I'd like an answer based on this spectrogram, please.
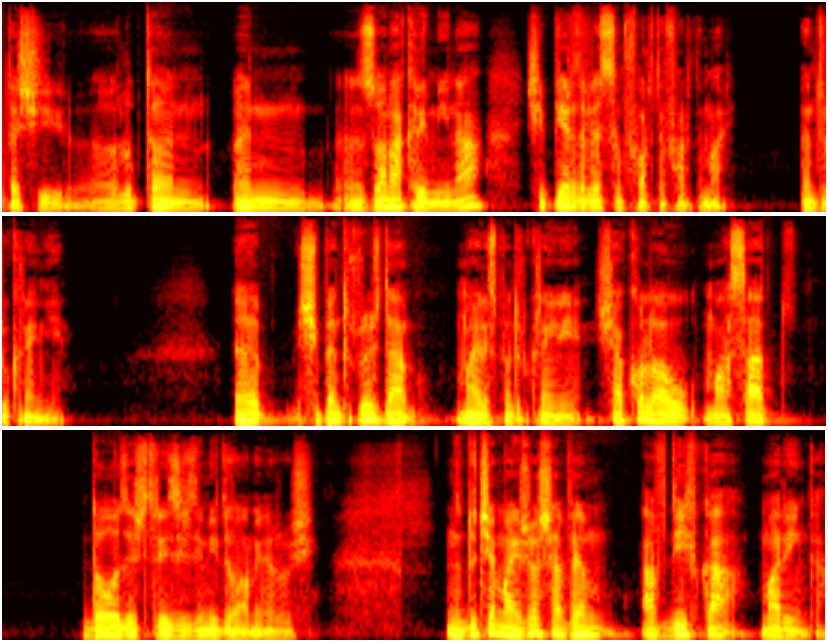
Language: Romanian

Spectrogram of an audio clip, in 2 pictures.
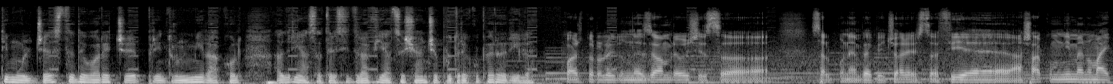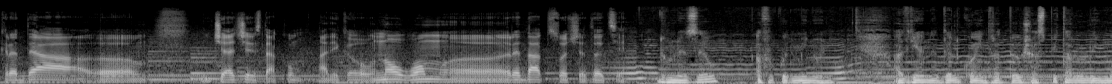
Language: Romanian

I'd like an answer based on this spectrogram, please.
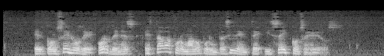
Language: Spanish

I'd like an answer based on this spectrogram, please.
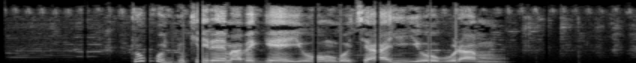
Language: Ganda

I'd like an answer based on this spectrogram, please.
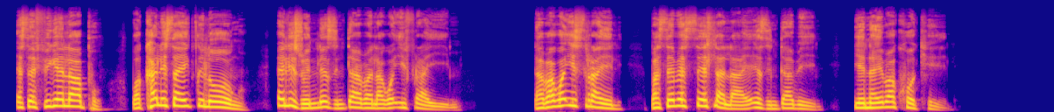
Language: North Ndebele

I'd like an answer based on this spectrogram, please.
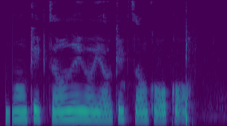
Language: Cantonese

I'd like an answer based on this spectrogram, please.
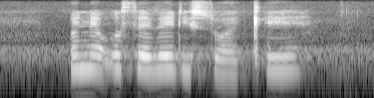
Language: Southern Sotho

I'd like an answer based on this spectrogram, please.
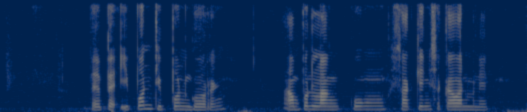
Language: Javanese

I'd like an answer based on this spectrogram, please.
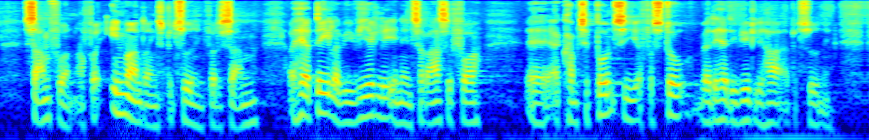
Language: Danish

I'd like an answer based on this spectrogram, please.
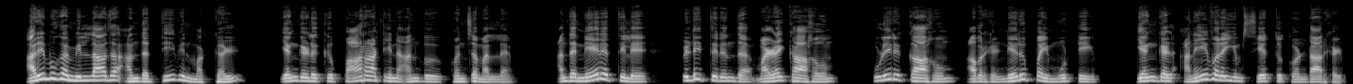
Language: Tamil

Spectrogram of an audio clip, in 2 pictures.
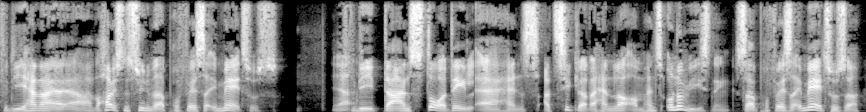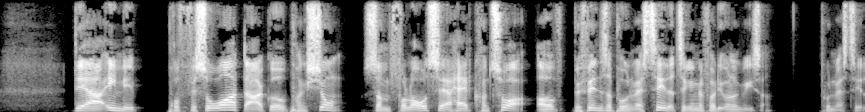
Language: Danish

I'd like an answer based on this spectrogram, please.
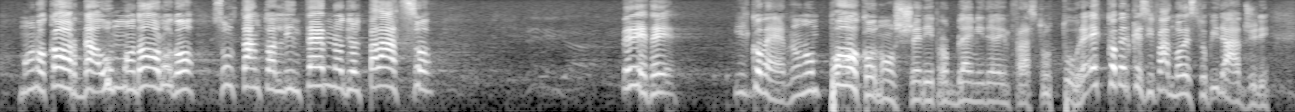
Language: Italian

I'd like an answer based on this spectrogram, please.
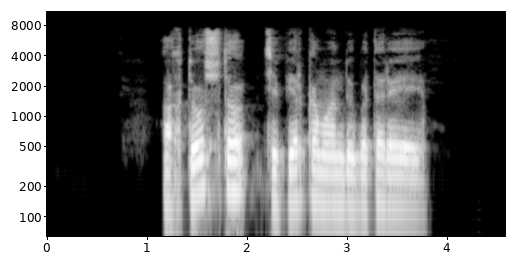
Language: Belarusian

